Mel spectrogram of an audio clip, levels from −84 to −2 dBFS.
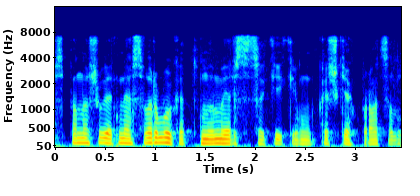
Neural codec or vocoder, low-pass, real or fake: codec, 16 kHz, 4 kbps, X-Codec, WavLM features, trained on Multilingual LibriSpeech; 7.2 kHz; fake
